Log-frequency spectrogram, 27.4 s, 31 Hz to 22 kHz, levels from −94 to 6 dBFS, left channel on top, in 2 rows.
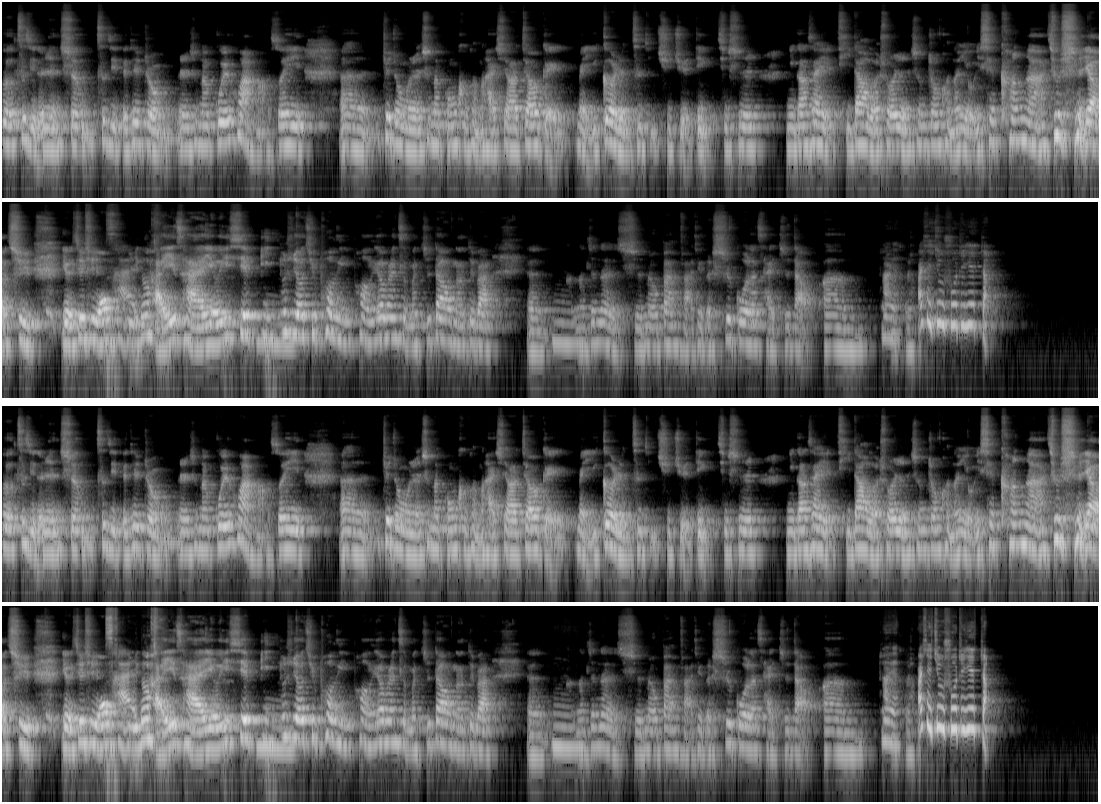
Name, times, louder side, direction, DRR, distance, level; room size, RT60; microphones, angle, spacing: voice 1, 0.0-9.4 9.8-20.5 20.8-25.1, right 1 dB, 10° right, 4 dB, 0.9 m, -24 dB
voice 2, 15.1-15.7 16.9-17.4 20.6-21.0 24.7-26.0, right 6 dB, 80° right, 16 dB, 0.4 m, -23 dB
6.8 x 5.1 x 5.0 m, 0.63 s
head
